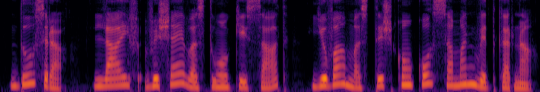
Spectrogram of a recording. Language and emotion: Hindi, neutral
